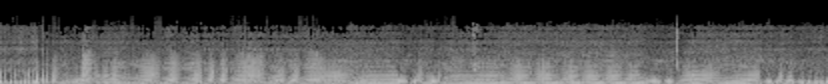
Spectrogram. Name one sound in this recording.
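A dirt bike engine revs loudly up and down, close by.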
